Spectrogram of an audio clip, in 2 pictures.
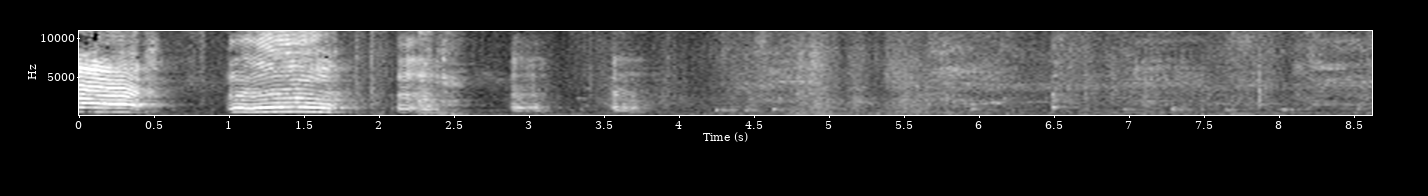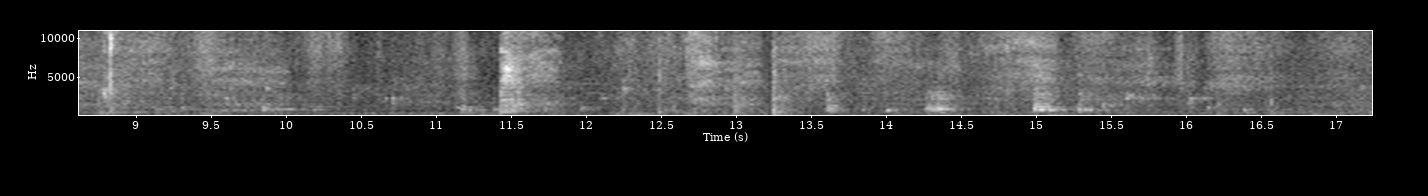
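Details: One loud, high-pitched newborn cry near the start, then quieter fussing amid room noise and clatter, during the baby's first bath on a tiled kitchen floor.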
